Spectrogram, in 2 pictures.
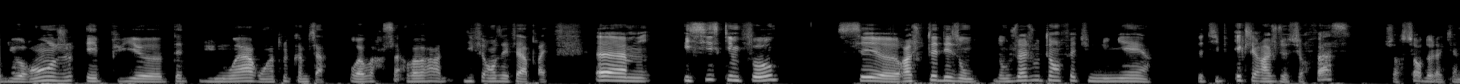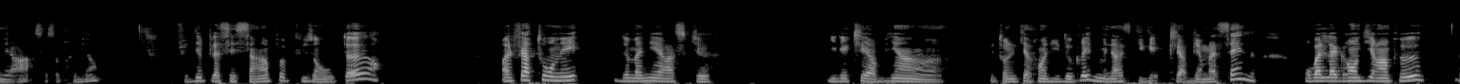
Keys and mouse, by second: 10.5 click, 11.4 click, 14.5 click, 16.6 click, 18.8 click, 20.4 click, 21.7 click, 23.1 click, 28.5 click.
